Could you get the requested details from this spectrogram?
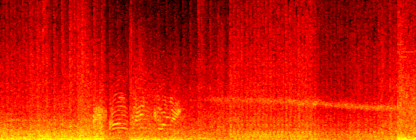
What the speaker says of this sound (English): Nice machine gun work.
